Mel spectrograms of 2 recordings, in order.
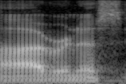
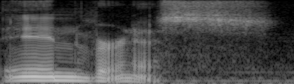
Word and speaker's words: Inverness: it the or whoa I've been mispronouncing it whoops it's the Inverness I think not iverness Inverness whoops so the Inverness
